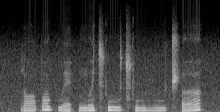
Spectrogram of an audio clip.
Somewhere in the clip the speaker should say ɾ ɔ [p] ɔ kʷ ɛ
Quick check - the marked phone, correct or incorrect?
correct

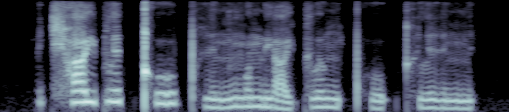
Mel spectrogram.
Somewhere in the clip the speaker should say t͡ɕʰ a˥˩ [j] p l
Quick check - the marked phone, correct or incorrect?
correct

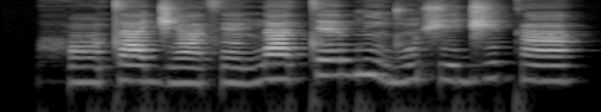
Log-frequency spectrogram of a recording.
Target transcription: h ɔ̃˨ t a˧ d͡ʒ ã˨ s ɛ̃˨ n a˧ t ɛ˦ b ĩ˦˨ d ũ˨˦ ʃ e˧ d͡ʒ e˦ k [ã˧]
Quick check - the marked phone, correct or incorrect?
correct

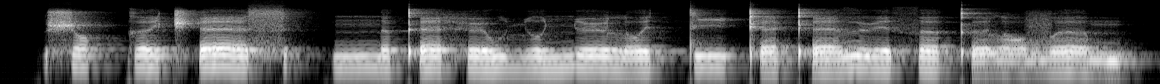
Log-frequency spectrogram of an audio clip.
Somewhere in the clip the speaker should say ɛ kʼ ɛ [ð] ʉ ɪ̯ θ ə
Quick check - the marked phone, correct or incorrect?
correct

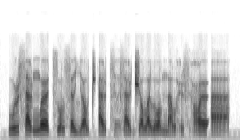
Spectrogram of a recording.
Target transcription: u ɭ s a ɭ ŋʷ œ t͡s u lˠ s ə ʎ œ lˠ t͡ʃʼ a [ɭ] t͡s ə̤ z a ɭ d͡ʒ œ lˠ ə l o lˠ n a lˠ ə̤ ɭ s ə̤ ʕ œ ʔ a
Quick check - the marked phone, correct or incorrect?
correct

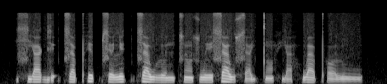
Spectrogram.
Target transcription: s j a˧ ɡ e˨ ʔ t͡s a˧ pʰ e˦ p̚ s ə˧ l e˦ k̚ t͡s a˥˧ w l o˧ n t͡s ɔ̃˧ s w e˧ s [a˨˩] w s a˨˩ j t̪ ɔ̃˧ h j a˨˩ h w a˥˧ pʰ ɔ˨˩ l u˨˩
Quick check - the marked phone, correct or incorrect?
incorrect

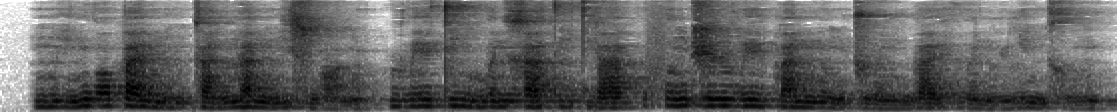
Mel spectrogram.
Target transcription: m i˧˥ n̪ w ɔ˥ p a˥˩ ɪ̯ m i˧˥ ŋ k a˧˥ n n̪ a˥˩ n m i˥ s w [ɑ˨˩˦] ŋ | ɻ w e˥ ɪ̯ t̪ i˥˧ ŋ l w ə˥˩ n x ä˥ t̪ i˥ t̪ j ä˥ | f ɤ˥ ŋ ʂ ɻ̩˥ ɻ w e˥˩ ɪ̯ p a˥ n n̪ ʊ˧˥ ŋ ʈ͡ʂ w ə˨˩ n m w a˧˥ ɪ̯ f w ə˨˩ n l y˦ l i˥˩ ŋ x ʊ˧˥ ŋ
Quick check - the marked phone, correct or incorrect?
correct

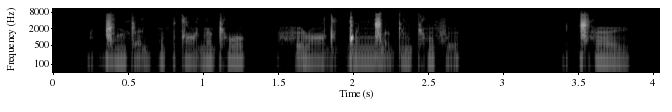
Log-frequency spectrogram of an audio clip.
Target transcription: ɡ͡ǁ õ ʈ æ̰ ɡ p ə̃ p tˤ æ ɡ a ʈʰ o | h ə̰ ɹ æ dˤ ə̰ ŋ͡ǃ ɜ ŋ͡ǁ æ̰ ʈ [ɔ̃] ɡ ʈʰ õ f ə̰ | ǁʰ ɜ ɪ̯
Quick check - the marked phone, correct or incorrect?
incorrect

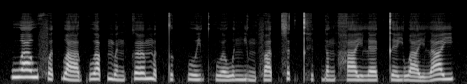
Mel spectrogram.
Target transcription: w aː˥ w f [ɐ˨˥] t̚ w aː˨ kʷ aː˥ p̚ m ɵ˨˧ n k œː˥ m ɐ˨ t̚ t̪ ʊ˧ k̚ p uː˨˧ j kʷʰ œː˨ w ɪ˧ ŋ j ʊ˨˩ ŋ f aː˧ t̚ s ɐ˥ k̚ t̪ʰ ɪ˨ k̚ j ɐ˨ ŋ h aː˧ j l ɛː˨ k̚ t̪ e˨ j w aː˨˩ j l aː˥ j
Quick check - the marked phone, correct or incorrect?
correct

